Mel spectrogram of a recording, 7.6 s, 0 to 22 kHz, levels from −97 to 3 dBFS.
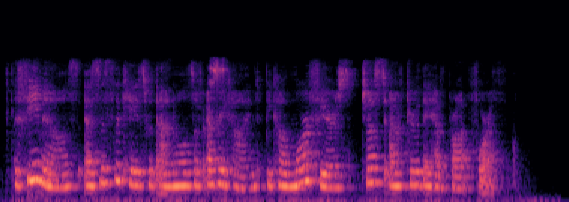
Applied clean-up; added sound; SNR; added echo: neural separator model SepFormer DNS4.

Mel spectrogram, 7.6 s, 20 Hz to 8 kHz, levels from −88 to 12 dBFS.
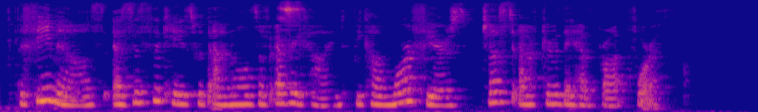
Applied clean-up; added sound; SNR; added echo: classical method WPE with log-MMSE.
